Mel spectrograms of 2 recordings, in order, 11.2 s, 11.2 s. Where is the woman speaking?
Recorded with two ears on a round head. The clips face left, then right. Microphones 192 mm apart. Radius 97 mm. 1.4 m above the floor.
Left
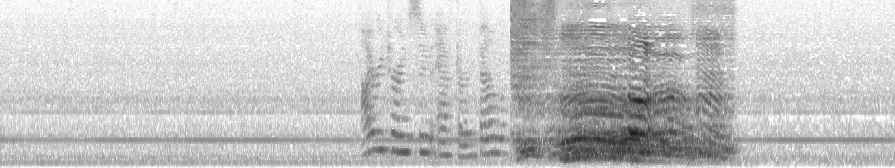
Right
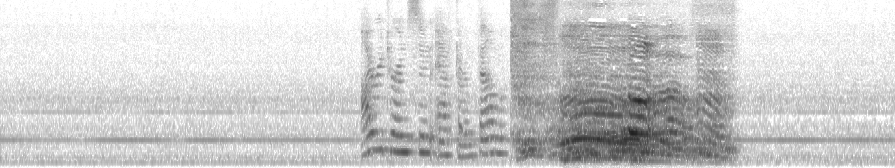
45° right (ahead or behind), 4.5 m; by 6.3 s 60° right (ahead or behind), 5 m.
